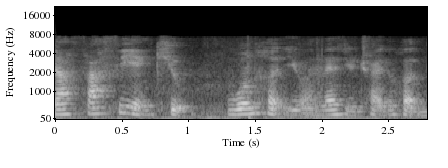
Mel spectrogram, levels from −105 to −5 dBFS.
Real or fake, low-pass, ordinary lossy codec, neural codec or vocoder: real; 7.2 kHz; Opus, 64 kbps; none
